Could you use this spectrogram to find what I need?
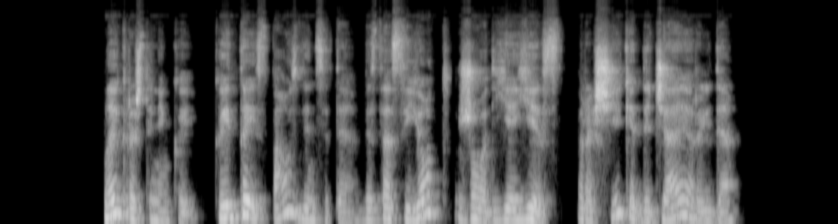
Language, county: Lithuanian, Klaipėda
